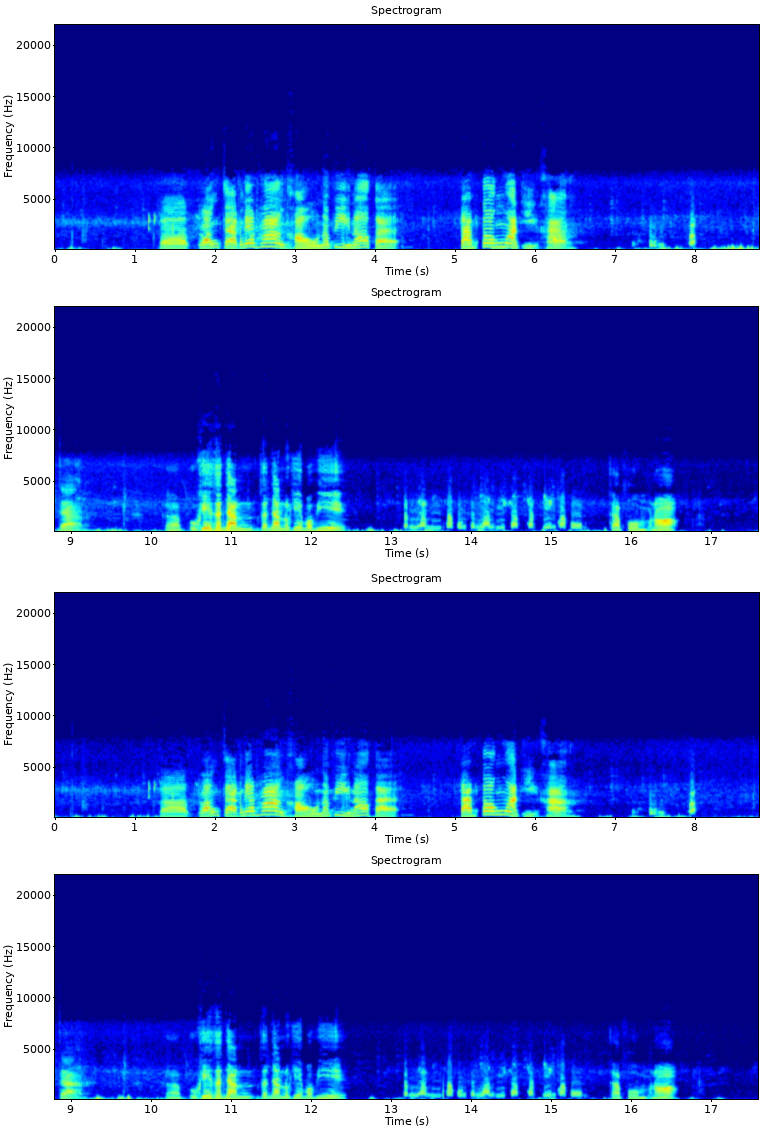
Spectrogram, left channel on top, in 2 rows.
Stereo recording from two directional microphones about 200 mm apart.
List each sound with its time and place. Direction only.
1.3 s speech: 25° left (ahead or behind)
7.4 s a sound: 5° left (ahead or behind)
8.8 s speech: 15° left (ahead or behind)
10.2 s speech: 45° left (ahead or behind)
13.1 s speech: 5° left (ahead or behind)
15.7 s speech: 45° left (ahead or behind)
